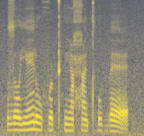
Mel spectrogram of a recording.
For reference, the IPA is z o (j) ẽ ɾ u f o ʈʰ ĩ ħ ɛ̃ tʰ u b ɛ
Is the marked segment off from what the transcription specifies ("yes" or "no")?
no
